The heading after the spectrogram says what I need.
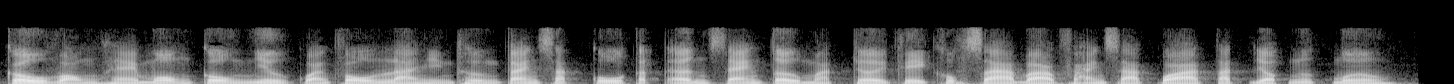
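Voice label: speaker, American English; piper-voices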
